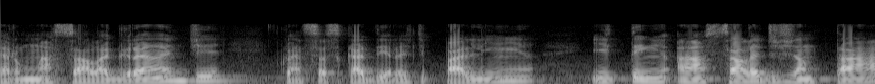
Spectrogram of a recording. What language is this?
Portuguese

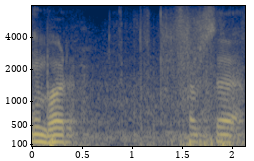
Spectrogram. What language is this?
Maithili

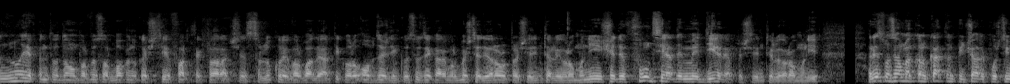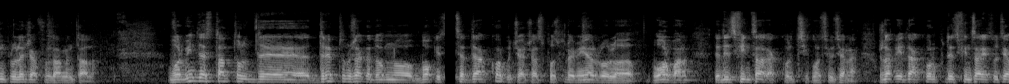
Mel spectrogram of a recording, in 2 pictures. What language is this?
Romanian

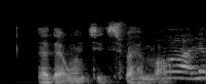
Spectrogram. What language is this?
Kabyle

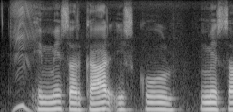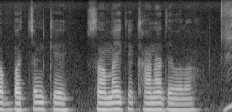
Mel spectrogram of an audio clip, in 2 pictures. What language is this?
Bhojpuri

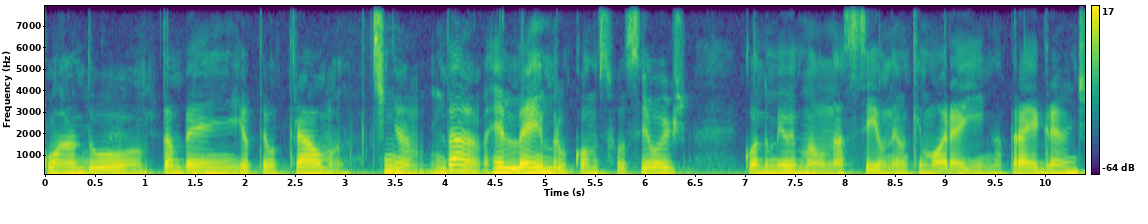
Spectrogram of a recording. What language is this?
Portuguese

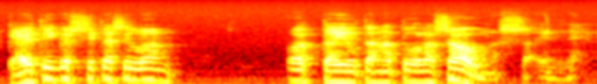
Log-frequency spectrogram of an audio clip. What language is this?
Finnish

